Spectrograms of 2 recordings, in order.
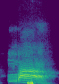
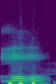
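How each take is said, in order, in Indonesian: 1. L-nya tipis dan ringan, vokalnya terbuka. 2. L-nya tebal dan berat, vokalnya membulat. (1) "ketika lamnya tipis adalah la" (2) "Kalau tebal lo"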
